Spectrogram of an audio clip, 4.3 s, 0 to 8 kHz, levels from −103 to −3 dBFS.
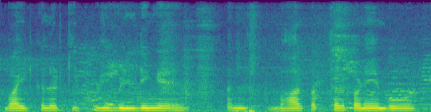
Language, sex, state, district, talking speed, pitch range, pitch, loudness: Hindi, male, Maharashtra, Mumbai Suburban, 165 wpm, 150-155 Hz, 150 Hz, -15 LUFS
